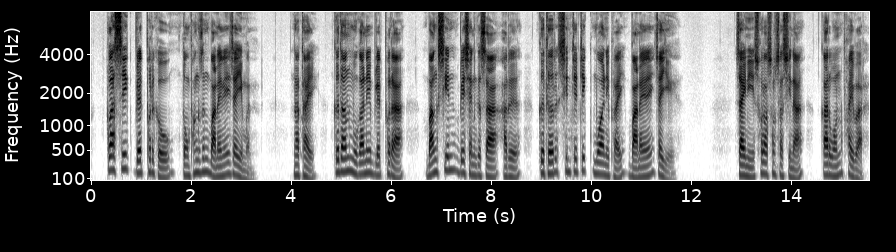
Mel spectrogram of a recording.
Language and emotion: Bodo, neutral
